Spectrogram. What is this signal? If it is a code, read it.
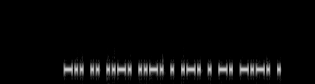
Morse code, heard as a keyed tone, about 46 wpm, 700 Hz. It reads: DIFFERENCE
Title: Sentences from Top 800 Words - New Word Drill - 45wpm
